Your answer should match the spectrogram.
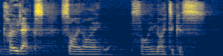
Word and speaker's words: Codex Sinaiticus: A pane of glass separates you from what's called the Codex Sinaiticus. Yes, that's how you say it.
